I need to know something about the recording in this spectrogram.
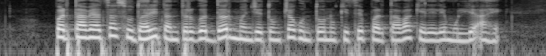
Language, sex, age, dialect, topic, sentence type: Marathi, female, 31-35, Northern Konkan, banking, statement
